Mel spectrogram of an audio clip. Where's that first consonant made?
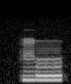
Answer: lips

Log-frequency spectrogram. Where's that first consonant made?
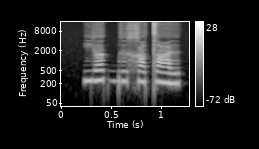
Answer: palate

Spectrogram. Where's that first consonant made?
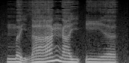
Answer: lips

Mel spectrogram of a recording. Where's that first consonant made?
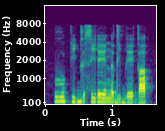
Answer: velum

